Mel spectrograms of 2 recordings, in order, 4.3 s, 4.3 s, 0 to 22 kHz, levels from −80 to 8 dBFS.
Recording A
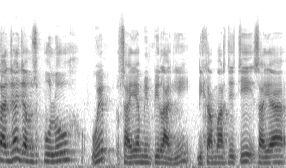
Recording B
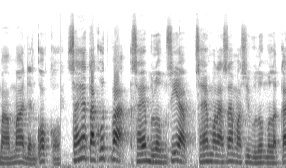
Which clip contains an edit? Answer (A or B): B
